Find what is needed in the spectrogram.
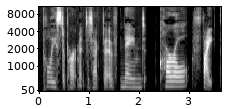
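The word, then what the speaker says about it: Fite: Department detective named Carl fight I believe it's pronounced it's fi te he ended up getting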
